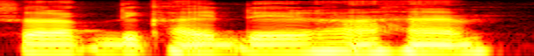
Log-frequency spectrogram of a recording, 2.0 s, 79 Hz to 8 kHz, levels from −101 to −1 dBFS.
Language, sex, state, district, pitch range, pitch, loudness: Hindi, male, Bihar, Patna, 110-115 Hz, 110 Hz, -17 LUFS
